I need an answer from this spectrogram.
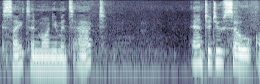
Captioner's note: speaking French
